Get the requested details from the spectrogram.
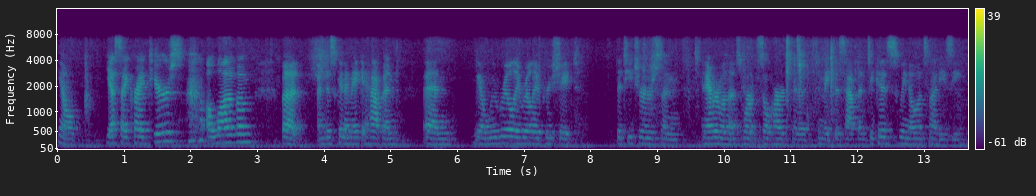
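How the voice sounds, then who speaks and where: A woman's voice: low-pitched, level tone, moderate pace. A woman school board member chairing the meeting, speaking in a plainspoken, chatty way. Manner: warm-hearted, plainspoken, chatty asides with "you know". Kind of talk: public remarks at a board meeting. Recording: echoey, dull room recording with hiss.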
